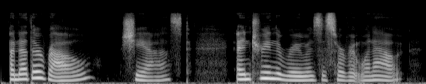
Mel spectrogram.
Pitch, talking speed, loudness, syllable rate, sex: 215 Hz, 170 wpm, -17 LUFS, 5.6 syllables/s, female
